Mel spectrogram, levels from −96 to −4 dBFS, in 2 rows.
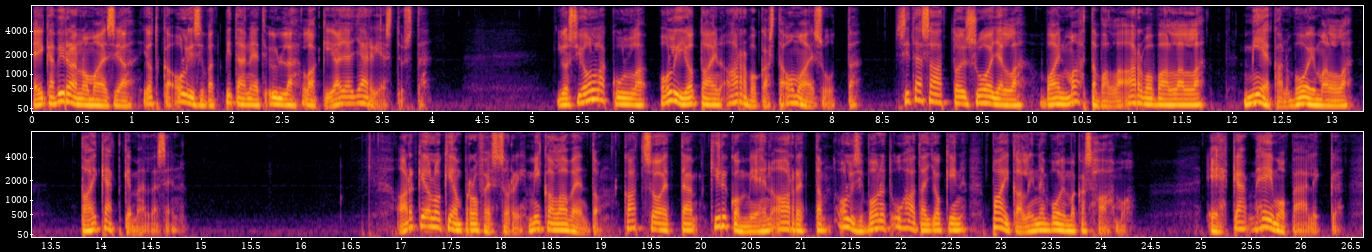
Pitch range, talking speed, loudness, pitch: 110-140 Hz, 95 wpm, -23 LUFS, 125 Hz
